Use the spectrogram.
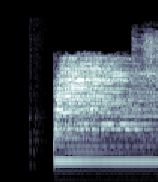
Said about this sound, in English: I've got a gong here, back here.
